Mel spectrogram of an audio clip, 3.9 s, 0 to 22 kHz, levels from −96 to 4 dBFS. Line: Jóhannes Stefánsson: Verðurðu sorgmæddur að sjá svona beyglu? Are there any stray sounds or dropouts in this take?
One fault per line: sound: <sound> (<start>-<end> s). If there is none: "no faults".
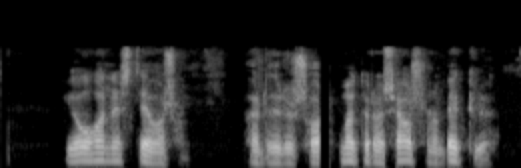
sound: dropout (2.4-2.5 s)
